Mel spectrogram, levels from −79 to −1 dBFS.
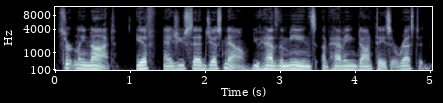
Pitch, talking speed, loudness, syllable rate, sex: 125 Hz, 190 wpm, -17 LUFS, 4.8 syllables/s, male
